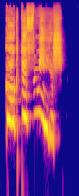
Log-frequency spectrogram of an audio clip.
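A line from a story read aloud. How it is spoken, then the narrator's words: Angry shout. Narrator (Russian): закричала на него Ферсанова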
